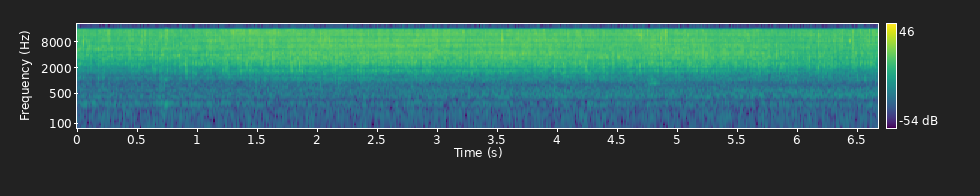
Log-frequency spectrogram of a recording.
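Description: Steak sizzles in a small steel frying pan over a green-bottle propane heater while winter camping in minus ten degrees, a steady close hiss of frying that runs unbroken with no talking.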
